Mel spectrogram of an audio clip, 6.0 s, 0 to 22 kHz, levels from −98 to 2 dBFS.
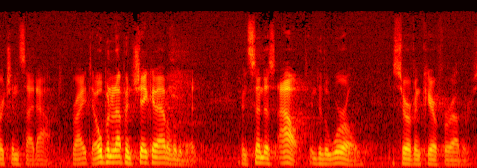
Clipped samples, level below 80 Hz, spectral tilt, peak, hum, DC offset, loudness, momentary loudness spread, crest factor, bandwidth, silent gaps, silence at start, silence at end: under 0.1%; -68 dBFS; -4 dB/octave; -12 dBFS; none; under 0.1%; -34 LUFS; 18 LU; 22 dB; 16.5 kHz; none; 0 s; 0 s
